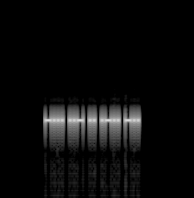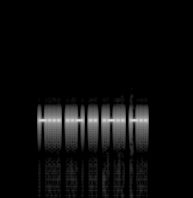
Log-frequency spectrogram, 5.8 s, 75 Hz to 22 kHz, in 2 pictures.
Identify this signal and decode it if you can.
Morse code, heard as a keyed tone, about 37 wpm, 700 Hz. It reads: BUILD BUILD
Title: Speed-Racing Top 200 Words 30wpm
